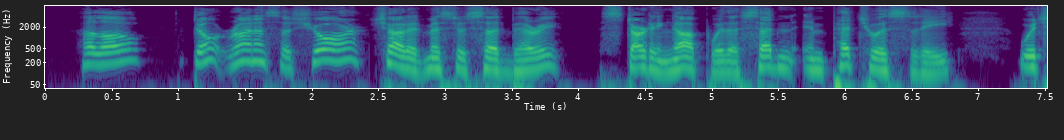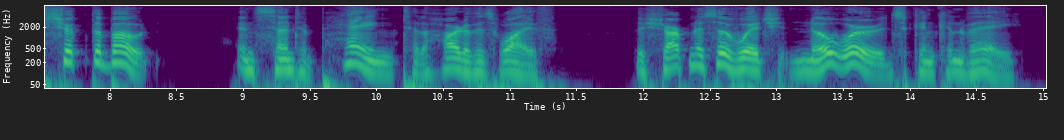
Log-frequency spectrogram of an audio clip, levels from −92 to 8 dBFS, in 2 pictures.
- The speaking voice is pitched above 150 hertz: No, low, 135 Hz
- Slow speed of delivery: No, average, 145 wpm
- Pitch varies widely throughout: Yes, wide, 8.3 semitones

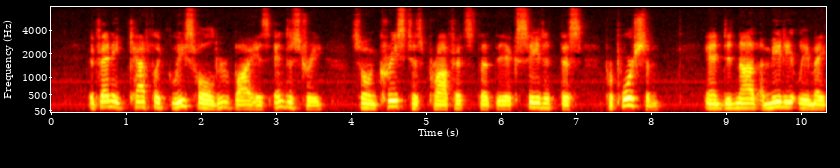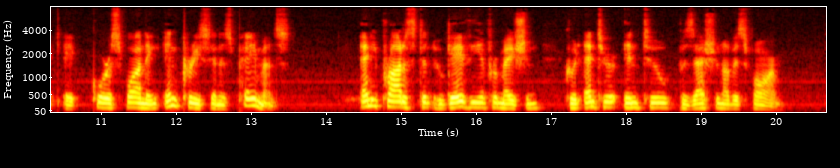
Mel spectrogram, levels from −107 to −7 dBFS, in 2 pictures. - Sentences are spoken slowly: Yes, slow, 115 wpm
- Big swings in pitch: No, average, 4.4 semitones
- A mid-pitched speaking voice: No, low, 130 Hz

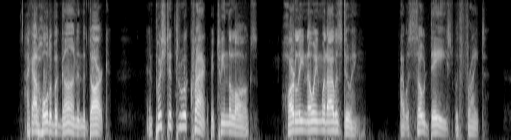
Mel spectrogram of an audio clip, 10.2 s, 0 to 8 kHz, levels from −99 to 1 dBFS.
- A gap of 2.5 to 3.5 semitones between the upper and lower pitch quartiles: No, average, 5.1 semitones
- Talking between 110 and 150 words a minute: No, average, 175 wpm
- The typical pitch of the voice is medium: No, low, 125 Hz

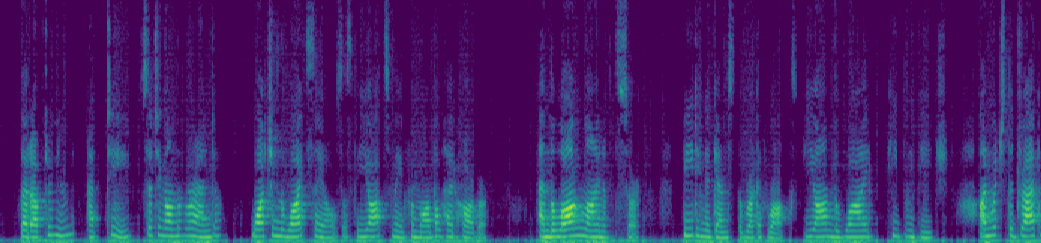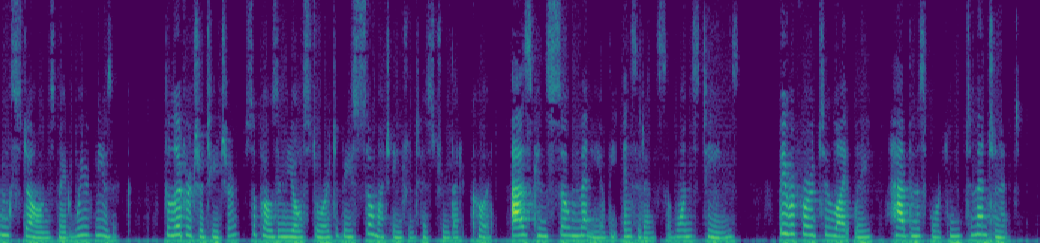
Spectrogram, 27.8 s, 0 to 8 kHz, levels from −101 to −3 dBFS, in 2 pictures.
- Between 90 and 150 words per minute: No, average, 170 wpm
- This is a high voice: No, low, 100 Hz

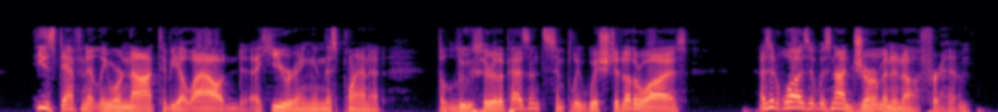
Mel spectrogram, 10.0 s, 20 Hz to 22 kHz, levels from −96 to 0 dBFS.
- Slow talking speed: No, average, 180 wpm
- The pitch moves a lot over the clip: Yes, wide, 8.8 semitones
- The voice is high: No, low, 115 Hz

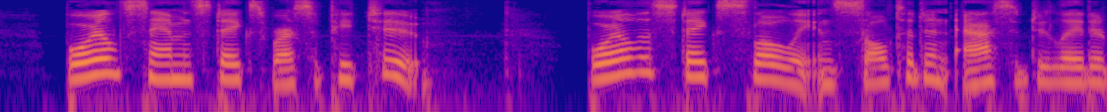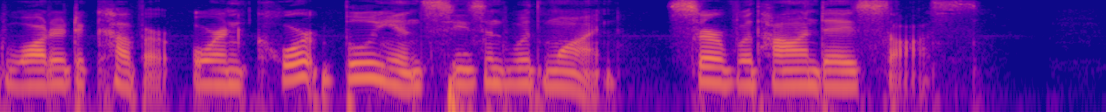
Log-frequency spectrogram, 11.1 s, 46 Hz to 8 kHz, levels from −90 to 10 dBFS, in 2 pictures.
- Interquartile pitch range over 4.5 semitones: Yes, average, 4.9 semitones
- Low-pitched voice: No, medium, 180 Hz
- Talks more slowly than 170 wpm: Yes, average, 140 wpm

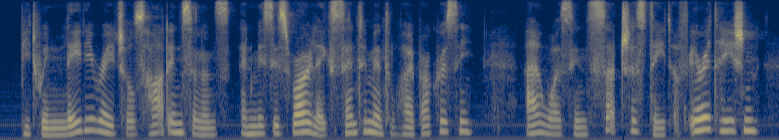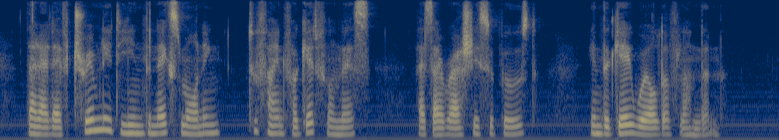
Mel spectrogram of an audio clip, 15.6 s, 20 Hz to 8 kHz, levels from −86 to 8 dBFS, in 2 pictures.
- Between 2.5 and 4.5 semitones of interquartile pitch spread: Yes, average, 4.2 semitones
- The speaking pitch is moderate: Yes, medium, 170 Hz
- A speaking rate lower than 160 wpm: Yes, average, 150 wpm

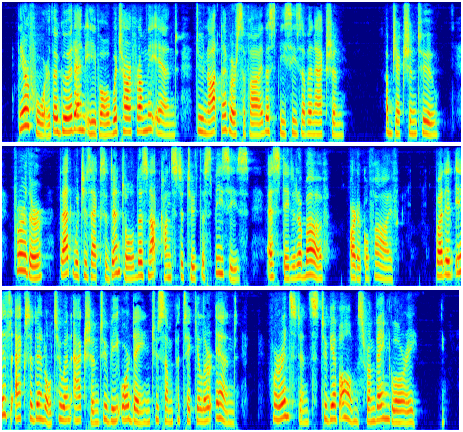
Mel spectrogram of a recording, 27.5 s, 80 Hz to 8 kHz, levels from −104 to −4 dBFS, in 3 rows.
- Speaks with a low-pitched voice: No, high, 220 Hz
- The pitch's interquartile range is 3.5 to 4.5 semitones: Yes, average, 3.8 semitones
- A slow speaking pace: Yes, slow, 120 wpm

